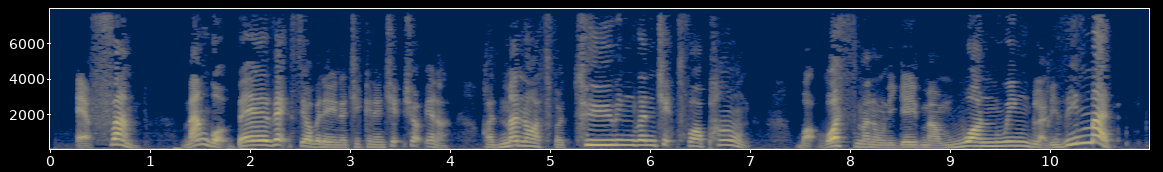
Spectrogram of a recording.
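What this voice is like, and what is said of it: Rude boy London street accent. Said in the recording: “we're going to hear Rude Boy”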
